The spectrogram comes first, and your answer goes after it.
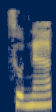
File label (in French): Chien, thai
